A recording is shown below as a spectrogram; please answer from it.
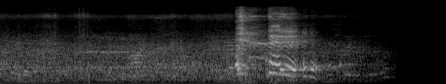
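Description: A toddler's short, high-pitched laugh about two and a half seconds in, over steady background noise. The sound fades out near the end.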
